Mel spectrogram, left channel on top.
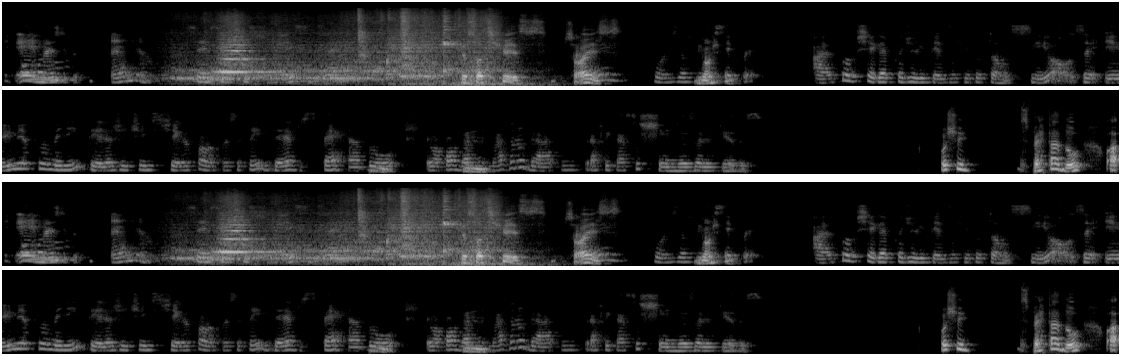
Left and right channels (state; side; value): identical; both; correlation 1.00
